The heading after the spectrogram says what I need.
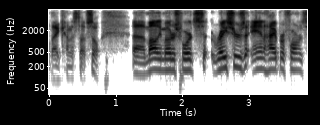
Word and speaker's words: Mahle: And for everyone listening to this, not watching, Molly is spelled Mahle.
